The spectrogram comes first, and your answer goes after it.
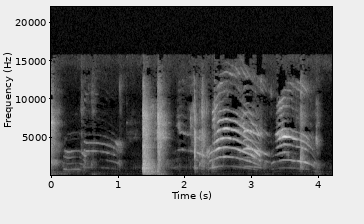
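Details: Foster kittens kept indoors calling to be let out to play on the sofa; a few thin, drawn-out high meows after a sharp knock, with quiet room noise.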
